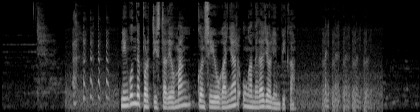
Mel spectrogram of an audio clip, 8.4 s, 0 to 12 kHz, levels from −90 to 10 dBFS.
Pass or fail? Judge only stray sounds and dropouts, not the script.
fail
